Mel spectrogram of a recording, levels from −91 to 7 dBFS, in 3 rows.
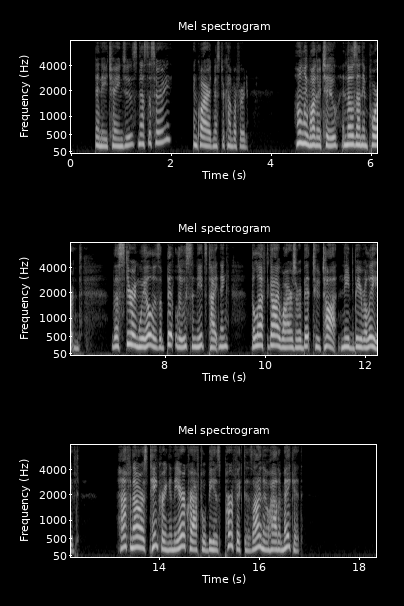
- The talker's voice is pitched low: No, high, 225 Hz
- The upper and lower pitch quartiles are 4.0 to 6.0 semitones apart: No, average, 3.3 semitones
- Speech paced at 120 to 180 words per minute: Yes, average, 175 wpm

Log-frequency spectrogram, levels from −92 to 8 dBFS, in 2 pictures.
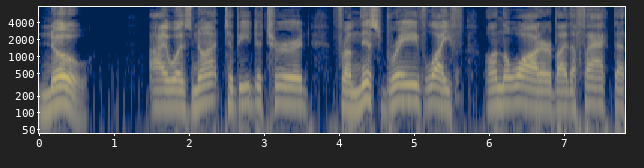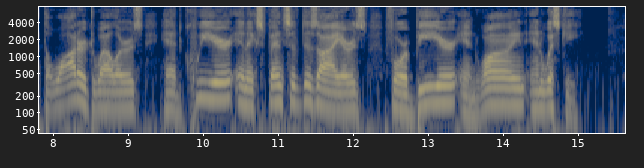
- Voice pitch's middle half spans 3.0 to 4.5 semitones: Yes, average, 3.8 semitones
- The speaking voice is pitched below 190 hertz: Yes, low, 135 Hz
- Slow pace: Yes, slow, 125 wpm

